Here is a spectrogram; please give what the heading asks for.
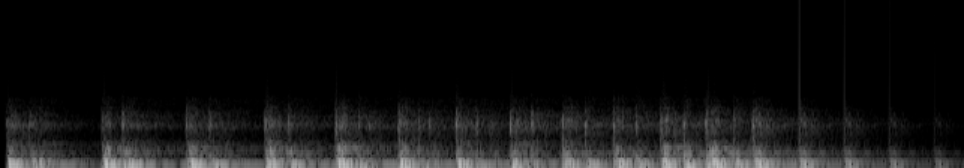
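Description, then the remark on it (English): A deep, booming heartbeat thuds steadily, then quickens, the pulses crowding closer together until they pound rapidly. Loud and alone, with no voices. “Then we hear heartbeat. Then we hear it go faster.”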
